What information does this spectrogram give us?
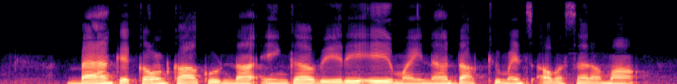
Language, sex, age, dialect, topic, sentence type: Telugu, female, 36-40, Telangana, banking, question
